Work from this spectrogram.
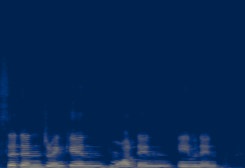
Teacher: lower social class will always pronounce sitting, drinking, morning, evening instead of pronouncing g sound in the end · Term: na sound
